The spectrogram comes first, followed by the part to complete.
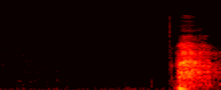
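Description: Near silence, then a man's short breathy sigh near the end.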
